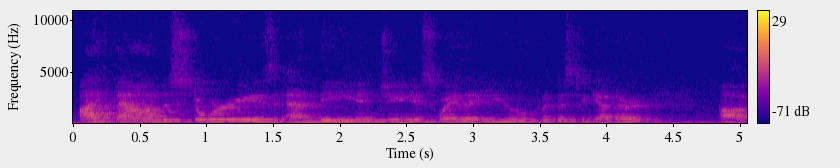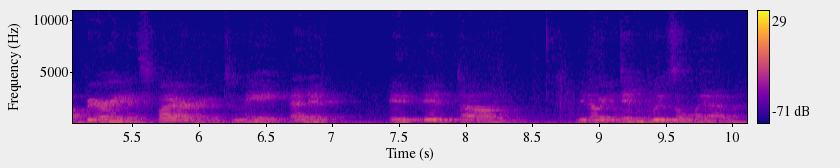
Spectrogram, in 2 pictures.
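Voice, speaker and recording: A woman hosts an interview in a studio with an audience, asking long, rambling questions full of fillers. The distant mic catches heavy echo. Clear noise sits under her voice. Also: medium pitch, steady tone, normal speed. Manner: warm, rambling, many fillers. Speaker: show host. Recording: very echoey, distant mic, noisy.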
